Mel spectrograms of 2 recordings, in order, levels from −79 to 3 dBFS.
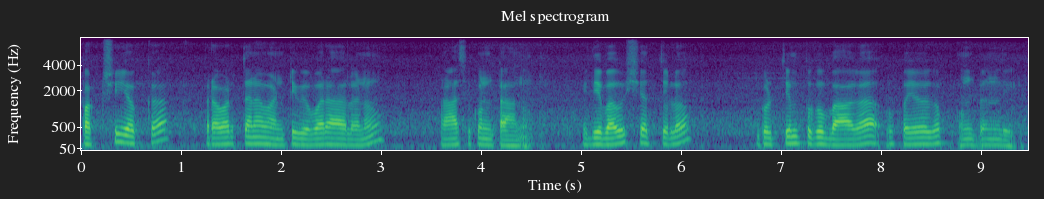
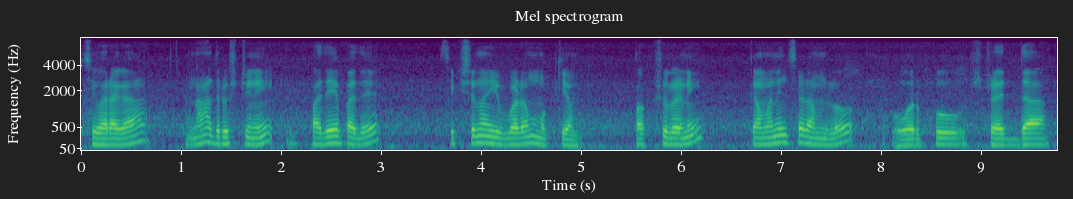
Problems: none marked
